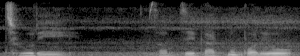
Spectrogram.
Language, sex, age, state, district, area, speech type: Nepali, female, 30-45, West Bengal, Darjeeling, rural, spontaneous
